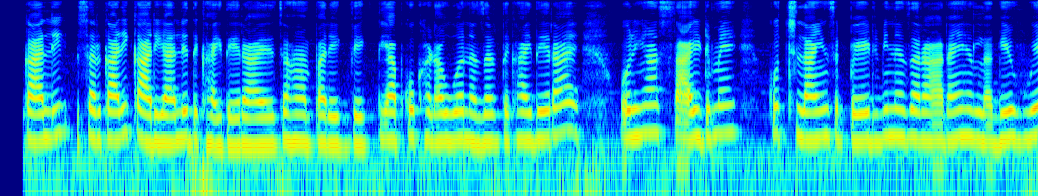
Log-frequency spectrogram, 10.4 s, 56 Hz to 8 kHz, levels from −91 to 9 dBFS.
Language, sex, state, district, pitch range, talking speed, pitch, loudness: Hindi, female, Goa, North and South Goa, 225-250 Hz, 195 wpm, 235 Hz, -29 LUFS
